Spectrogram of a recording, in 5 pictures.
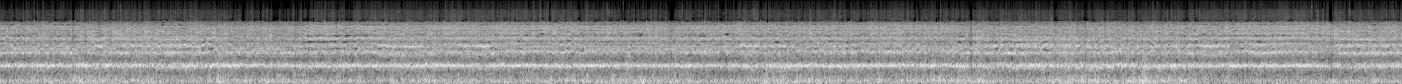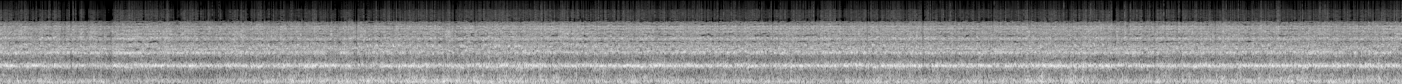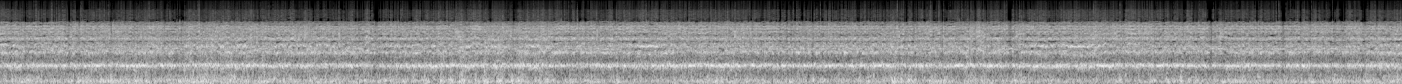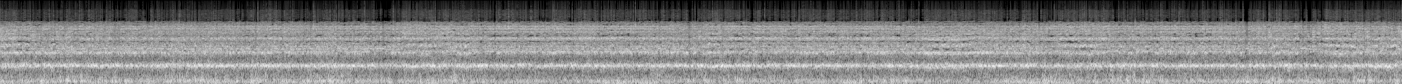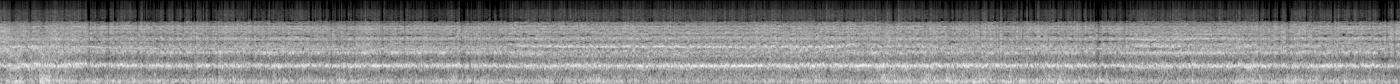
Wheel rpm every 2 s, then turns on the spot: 230, 220, 230, 230, 230, 220, 220, 230, 230, 230, 230, 240, 230, 230, 230, 230, 230, 230, 240, 230, 230, 230, 230, 230, 230, 230, 230, 230, 240, 230, 230, 210, 220, 230, 230.
none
